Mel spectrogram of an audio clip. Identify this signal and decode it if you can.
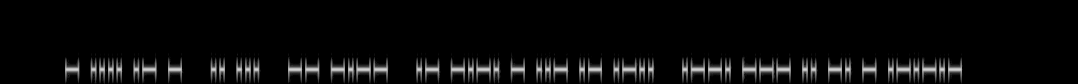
Morse code, heard as a keyed tone, about 28 wpm, 700 Hz. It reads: THAT IS MY ACTUAL POINT.
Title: Sentences from Top 1000 Words - Review Part 5 - 28wpm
